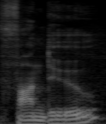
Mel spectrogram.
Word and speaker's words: fondue: Words like ballet and fondue from French still have final stress, at least in American English.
